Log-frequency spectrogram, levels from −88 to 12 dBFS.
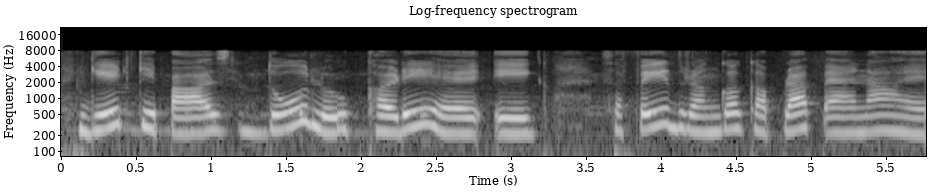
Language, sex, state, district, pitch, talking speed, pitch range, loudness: Hindi, female, Jharkhand, Palamu, 235 Hz, 145 wpm, 220-255 Hz, -15 LUFS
